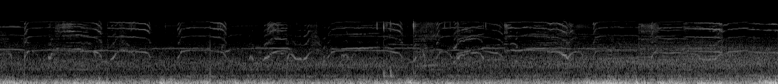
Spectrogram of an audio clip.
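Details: Peregrine falcon chicks begging at an evening feeding, 6 PM on May 14, 2021: dense, overlapping shrill arched squeals repeated rapidly throughout, several chicks calling at once over a steady low rumble.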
